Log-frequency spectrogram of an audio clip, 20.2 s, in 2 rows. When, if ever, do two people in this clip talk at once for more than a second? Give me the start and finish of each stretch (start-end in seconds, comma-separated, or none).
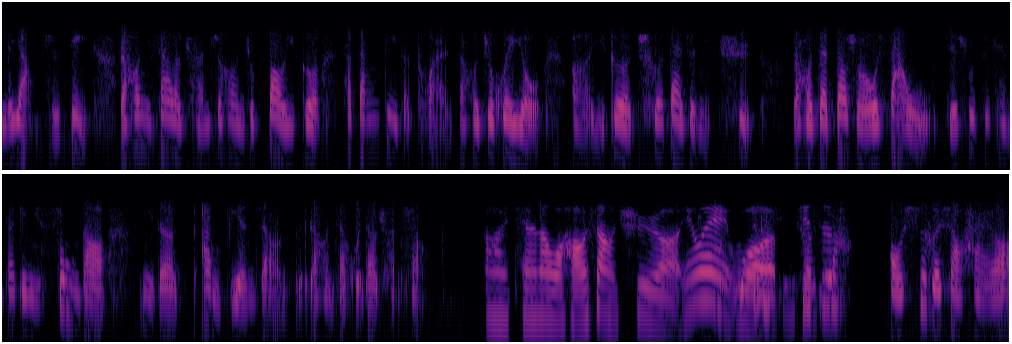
17.2-18.4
